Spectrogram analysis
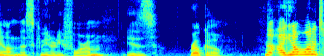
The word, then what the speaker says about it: Roko: I'm going to say Roko. Okay. And if you say Rocco, then I'll yell at you because that's what you're supposed to do when somebody pronounces something totally validly a different way.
